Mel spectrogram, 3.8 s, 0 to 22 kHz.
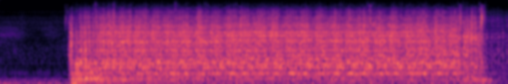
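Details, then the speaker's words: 1957 Peugeot 403 U8 pickup, thought unrun for 34 years, cranking slowly on the handle out of gear: a steady even churn that never fires. Owners suspect weak spark, possibly shorting out underneath, though sparks are later seen jumping. Crank, no start. "Yeah, I don't think it's sparking what it's meant to though. Is it underneath? Yeah, I think it's shorting out underneath."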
